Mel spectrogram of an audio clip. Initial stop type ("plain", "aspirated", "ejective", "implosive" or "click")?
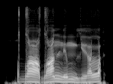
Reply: plain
